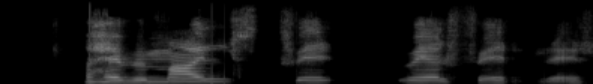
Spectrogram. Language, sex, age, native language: Icelandic, female, 7, Icelandic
